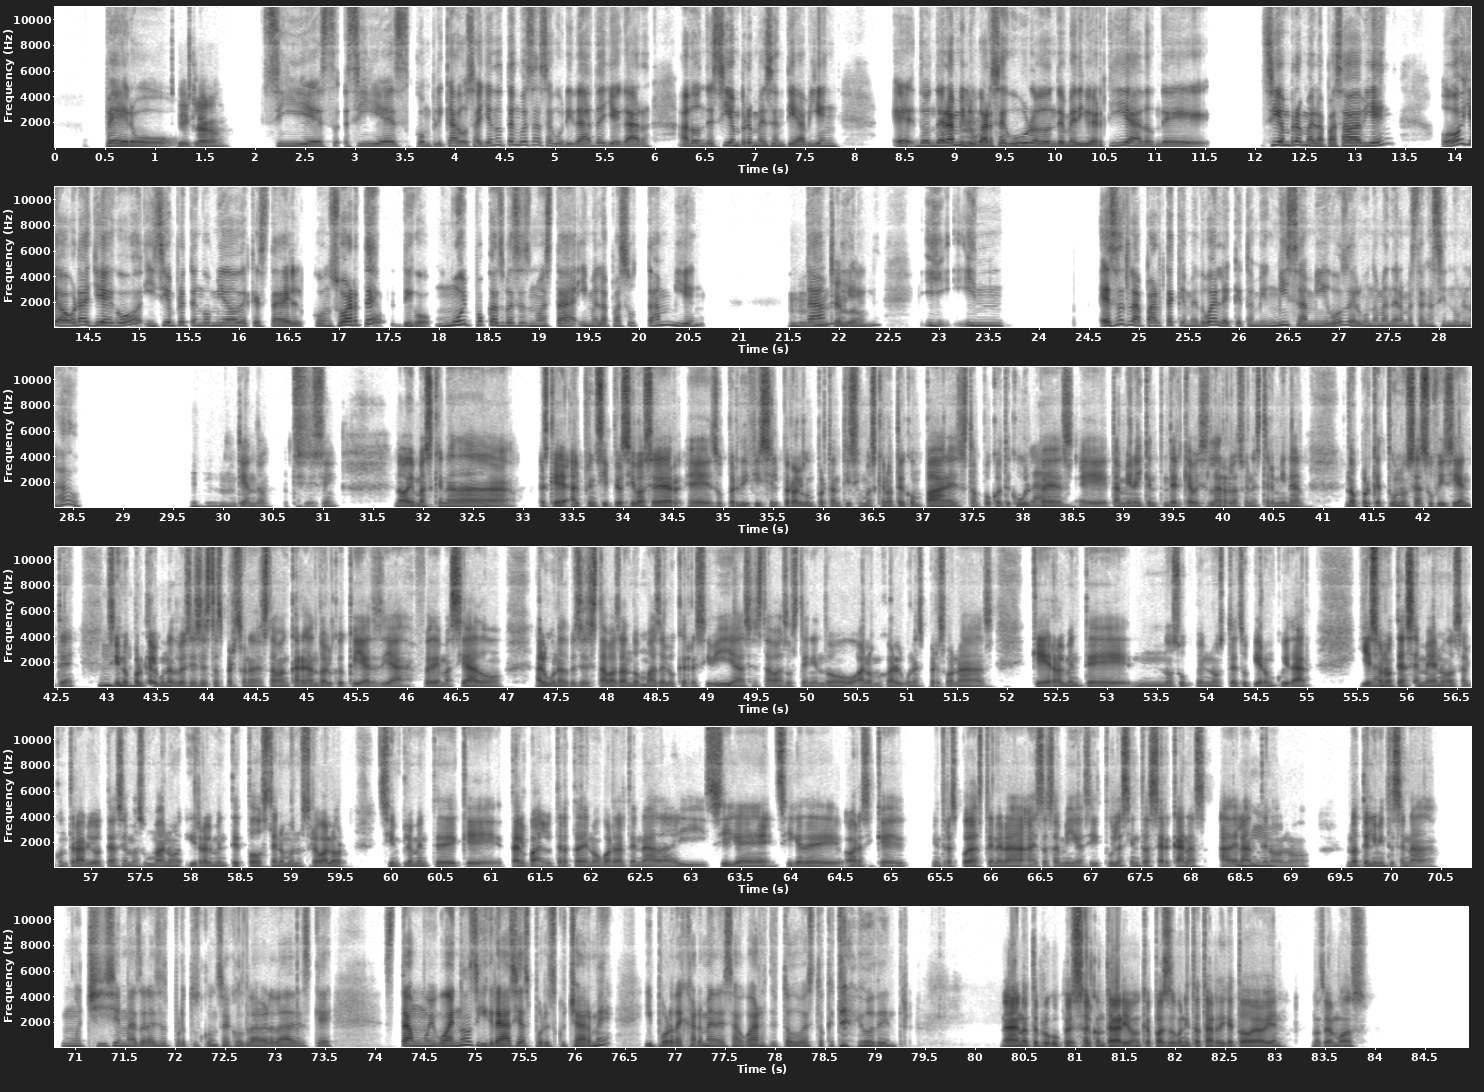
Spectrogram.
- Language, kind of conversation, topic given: Spanish, advice, ¿Cómo puedo recuperar la confianza en mí después de una ruptura sentimental?
- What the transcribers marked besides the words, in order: tapping; other background noise; other noise; laughing while speaking: "traigo"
